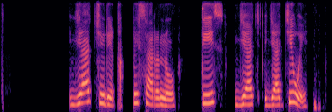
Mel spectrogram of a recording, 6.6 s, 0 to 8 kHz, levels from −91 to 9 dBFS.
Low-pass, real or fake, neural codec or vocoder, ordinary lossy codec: 7.2 kHz; real; none; Opus, 32 kbps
